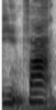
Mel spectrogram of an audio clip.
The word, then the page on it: 引发: yǐnfā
